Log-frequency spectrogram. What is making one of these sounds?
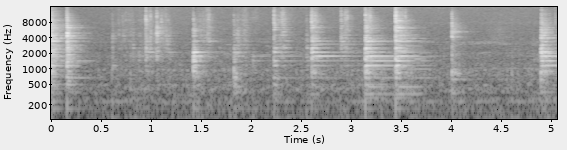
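A metal ladle clinks against an iron kadai.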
